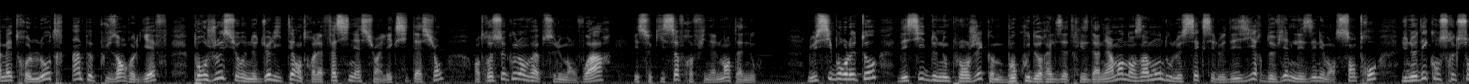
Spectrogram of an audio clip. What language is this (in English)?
French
